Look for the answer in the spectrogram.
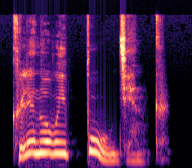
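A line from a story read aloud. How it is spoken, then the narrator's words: Cheerful announcement. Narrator (Russian): объявил он радостно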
